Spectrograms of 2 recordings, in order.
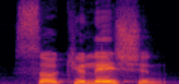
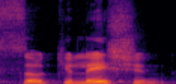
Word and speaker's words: circulation: the second last rotation let me add more syllables circulation how many syllables sir q lei shin and still my stress will be on lace circulation because my stress has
